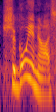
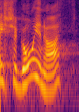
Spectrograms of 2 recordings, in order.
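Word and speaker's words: Shigionoth: It's almost like a transliteration, because what they've done is, if you were to see the Hebrew word, the way that you would pronunciate it is Shigoyanoth.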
